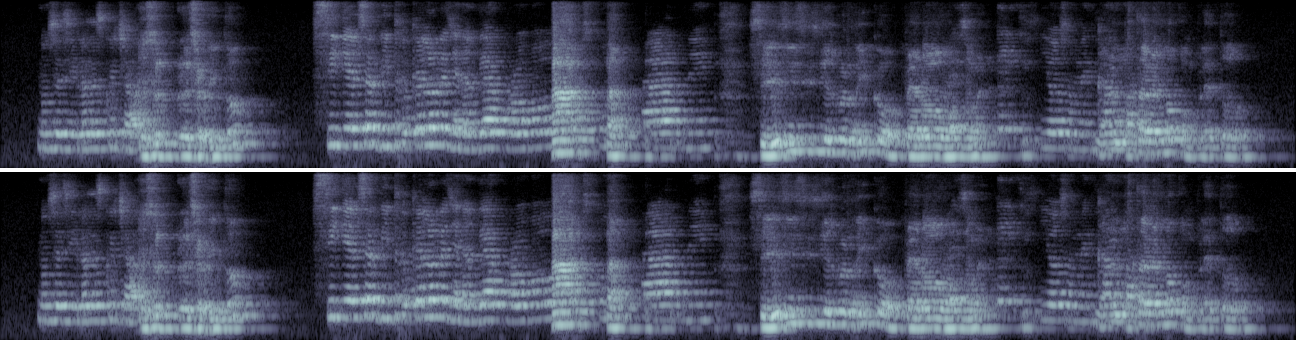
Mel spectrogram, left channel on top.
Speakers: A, on the right; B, in the centre.
A: no sé si lo has escuchado.
B: ¿Es el, el cerdito?
A: Sí, el cerdito que lo rellenan de arroz
B: <laughs>
A: con su carne.
B: Sí, sí, sí, sí, es muy rico, pero
A: Es
B: no me,
A: delicioso, me encanta.
B: no me gusta verlo completo.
